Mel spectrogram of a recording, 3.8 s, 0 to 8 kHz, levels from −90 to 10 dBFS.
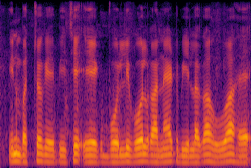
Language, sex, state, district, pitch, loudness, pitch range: Hindi, male, Uttar Pradesh, Saharanpur, 115 Hz, -17 LUFS, 115-125 Hz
